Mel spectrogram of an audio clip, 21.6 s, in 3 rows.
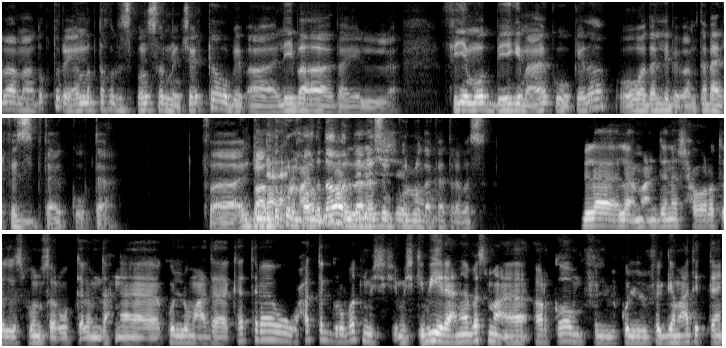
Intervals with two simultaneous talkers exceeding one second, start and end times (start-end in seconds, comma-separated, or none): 9.7-11.7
